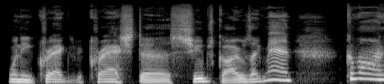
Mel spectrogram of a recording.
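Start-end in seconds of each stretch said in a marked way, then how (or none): 2.6-3.8 much higher-pitched protest; mock exasperation. Upset character protests after a crash, mock exasperated. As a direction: plead in a high, put-upon voice. Exasperated complaint in retold movie scene.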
